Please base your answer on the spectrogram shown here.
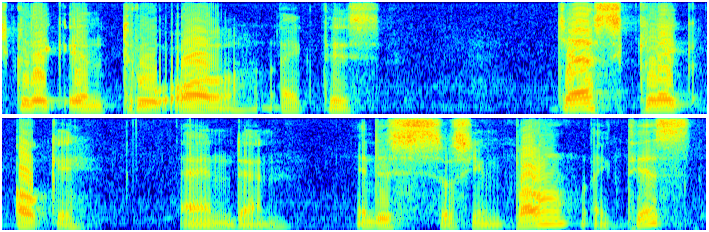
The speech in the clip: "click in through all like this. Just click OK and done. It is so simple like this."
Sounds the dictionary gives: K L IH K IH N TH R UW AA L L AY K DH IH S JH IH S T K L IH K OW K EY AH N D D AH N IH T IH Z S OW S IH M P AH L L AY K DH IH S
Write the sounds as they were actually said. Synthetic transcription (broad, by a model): K L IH K IH N T R UW AA L L AY K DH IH S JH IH S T K L IH K OW K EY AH N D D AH N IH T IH S OW S IH M P AH L L AY K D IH S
